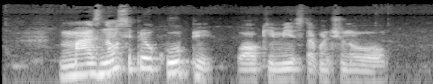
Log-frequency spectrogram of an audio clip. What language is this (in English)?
Portuguese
